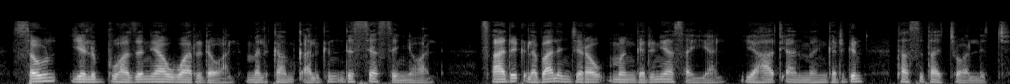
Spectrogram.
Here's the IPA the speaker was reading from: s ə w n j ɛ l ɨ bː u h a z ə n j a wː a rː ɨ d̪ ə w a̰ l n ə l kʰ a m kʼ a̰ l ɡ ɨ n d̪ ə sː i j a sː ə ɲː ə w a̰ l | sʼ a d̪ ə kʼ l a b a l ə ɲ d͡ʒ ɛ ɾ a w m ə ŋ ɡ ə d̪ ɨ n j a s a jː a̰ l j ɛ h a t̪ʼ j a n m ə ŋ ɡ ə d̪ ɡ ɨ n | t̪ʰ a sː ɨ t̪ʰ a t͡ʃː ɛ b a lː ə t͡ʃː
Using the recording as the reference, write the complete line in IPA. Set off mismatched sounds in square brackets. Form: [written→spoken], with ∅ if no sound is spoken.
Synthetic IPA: s ə w n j ɛ l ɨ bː u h a z ə n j a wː a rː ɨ d̪ ə w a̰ l [n→m] ə l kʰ a m kʼ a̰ l ɡ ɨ n d̪ ə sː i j a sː ə ɲː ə w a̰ l | sʼ a d̪ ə kʼ l [a→ə] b a l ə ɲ d͡ʒ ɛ ɾ a w m ə ŋ ɡ ə d̪ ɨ n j a s a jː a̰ l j ɛ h a t̪ʼ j a n m ə ŋ ɡ ə d̪ ɡ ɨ n | t̪ʰ a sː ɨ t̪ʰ a t͡ʃː ɛ [b→w] a lː ə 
